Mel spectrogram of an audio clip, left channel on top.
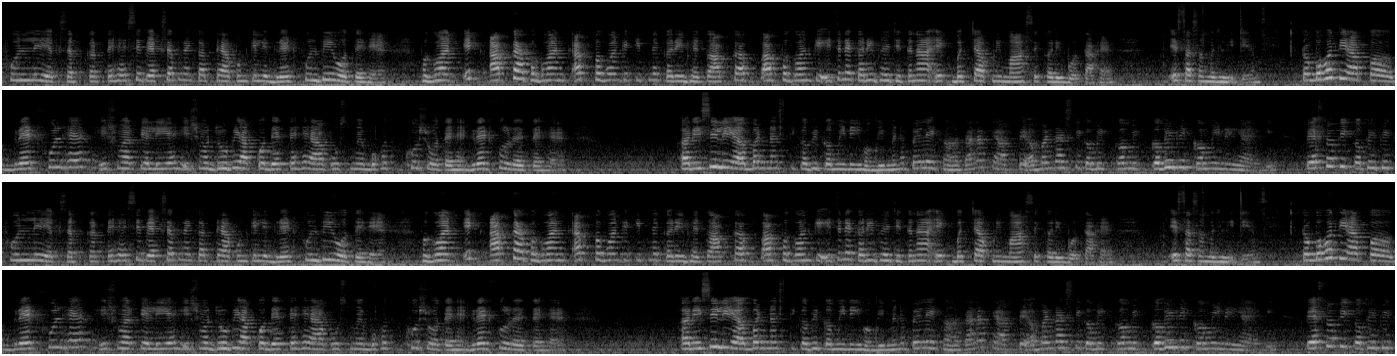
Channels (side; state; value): both; normal; correlation 0.78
